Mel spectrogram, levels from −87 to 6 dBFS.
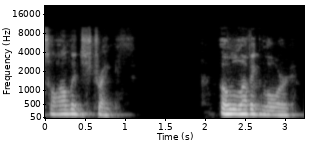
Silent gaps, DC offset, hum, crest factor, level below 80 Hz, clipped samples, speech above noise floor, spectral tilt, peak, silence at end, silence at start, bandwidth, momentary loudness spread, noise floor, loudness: none; under 0.1%; none; 16 dB; -60 dBFS; under 0.1%; over 74 dB; -7.5 dB/octave; 0 dBFS; 0.1 s; 0 s; 8 kHz; 13 LU; under -90 dBFS; -17 LUFS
